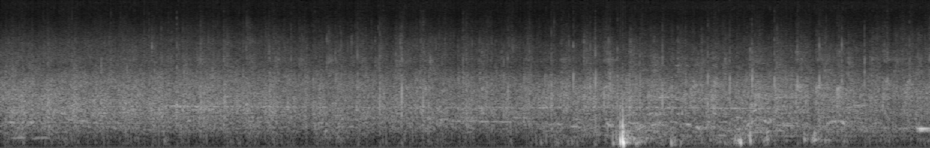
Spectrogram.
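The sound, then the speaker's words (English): A large church audience, standing, claps steadily and continuously to acclaim the Lord, a dense sustained patter of applause, with a single sharper knock or thump standing out partway through. “And clap the pour Lord ce qu'il a fait de nous.”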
